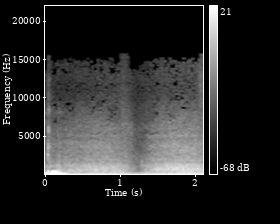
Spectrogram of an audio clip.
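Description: Steady noisy hum in the soundtrack of a phone video being played back, with a short faint voice-like sound right at the start that the listeners take for a hidden voice or someone's breathing.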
